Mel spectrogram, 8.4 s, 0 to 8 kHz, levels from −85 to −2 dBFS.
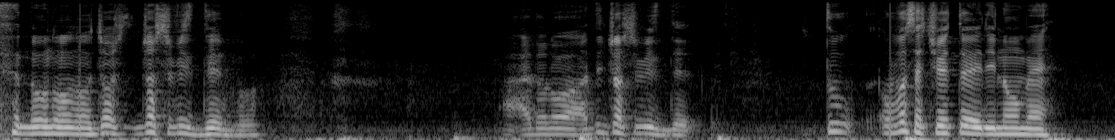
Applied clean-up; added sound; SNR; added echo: none; none; none; none.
